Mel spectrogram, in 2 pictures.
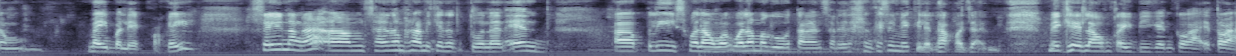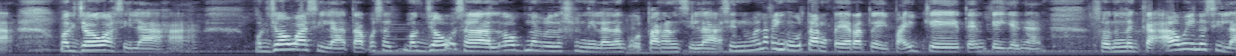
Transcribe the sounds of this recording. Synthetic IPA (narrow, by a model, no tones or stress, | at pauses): ɐ | mɐʔɪbɐlɛk̚ʔo̞ːkɛjsojʊnːɐŋaʔʔɐmsaːnɐmɐɾaːmɪkɐjnɐt̪ʊt̪uːnɐnɛnd̪̚ | ʔapliswɐlaŋwɐlaŋmɐɡuʔʊt̪aŋɐnsɐɾɛlɐʃjo̞nkɐsɛmɐjkɪlalaɐko̞d͡ʒanmɐjkɪlalakoŋkɐʔɪbiːɡɐnko̞haʔɛt̪o̞ha̰mɐɡ̚d͡ʒoːwɐsɪlaha̰ | mɐɡ̚d͡ʒoːwɐsɪlat̪aːposːɐmɐɡ̚d͡ʒoːwsɐloʔo̞b̚nɐŋɾɛlɐʃonːɪlanɐɡuʔt̪aŋɐnsɪlasɪnmɐlɐkɪŋʔuːt̪aŋpɛːɾɐt̪oʔɛpajb̚kɛt̪ɛnkɛjɡɐɲan | so̞nʊŋnɐɡ̚kɐʔaːwɐjnɐsɪla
